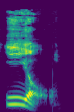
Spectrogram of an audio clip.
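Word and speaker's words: El: His followers assumed the surname Bey, like the Turkish honorific, or attached the suffix "eel" to their actual surnames, spelled E-L, like the Arabic article L, but pronounced "eel," and used as an appendage after a proper name to signify Moorish identity.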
